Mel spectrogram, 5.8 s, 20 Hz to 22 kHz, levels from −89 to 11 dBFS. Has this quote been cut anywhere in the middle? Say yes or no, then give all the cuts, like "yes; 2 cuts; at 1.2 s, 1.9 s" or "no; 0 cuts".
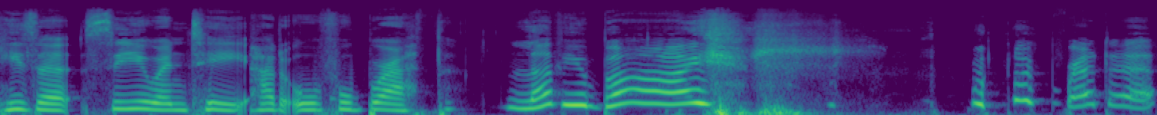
yes; 1 cut; at 1.3 s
